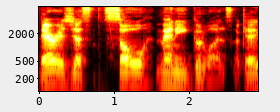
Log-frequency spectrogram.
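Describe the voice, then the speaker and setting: Speaking in an animated tone, a man uses a medium pitch. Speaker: manga content creator. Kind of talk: tutorial. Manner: fast.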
